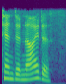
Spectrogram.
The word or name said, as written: tendonitis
